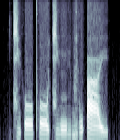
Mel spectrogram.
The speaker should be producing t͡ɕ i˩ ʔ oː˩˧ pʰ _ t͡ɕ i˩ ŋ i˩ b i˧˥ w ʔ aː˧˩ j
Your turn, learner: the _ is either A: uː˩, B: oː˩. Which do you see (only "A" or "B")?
B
